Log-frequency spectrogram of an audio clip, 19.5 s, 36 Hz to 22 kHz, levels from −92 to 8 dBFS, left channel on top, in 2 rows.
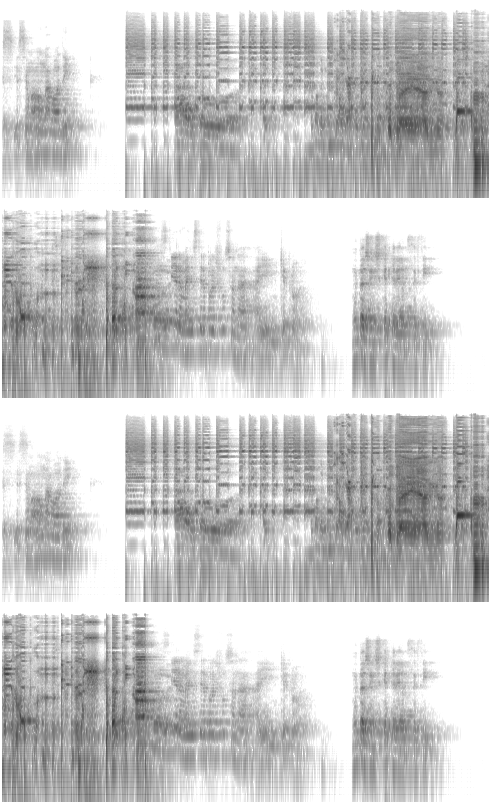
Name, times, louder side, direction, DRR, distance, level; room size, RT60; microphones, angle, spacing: voice 1, 0.0-1.4 12.3-15.7, left 1 dB, 60° left, 0 dB, 4.1 m, -44 dB
sound 1, 2.5-9.4, right 3 dB, 15° right, 1.0 m, -32 dB
voice 2, 3.4-4.8 5.2-5.3 6.1-8.7 9.0-11.5 12.7-13.1 16.7-18.2, equal, 5° left, 0 dB, 6.7 m, -40 dB
sound 2, 6.5-12.6, right 4 dB, 65° right, 1.7 m, -23 dB
29.5 x 26.5 x 3.9 m, 0.88 s
head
